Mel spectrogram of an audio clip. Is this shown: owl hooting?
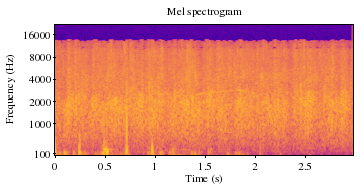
no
